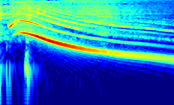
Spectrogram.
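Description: A slide whistle plays one smooth descending glide, starting bright and high and sinking steadily lower over about a second, loud and alone after a short rustle at the start.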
